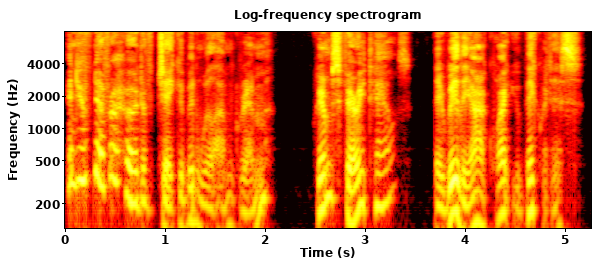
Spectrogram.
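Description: A plump, cheerful lady sweet-maker from an audiobook, acted out by a man. The voice is lifted high and lilts freely in a close, dry recording. The delivery is chatty, gushing and endlessly inquisitive. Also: wildly swooping pitch, brisk, dark tone, slightly rough, dry recording, heavily acted. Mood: chirpy, curious. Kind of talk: audiobook character voice.

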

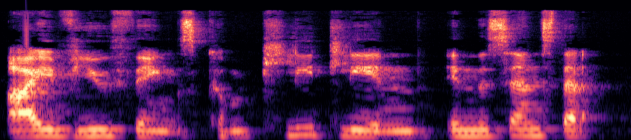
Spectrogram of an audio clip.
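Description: A woman's voice: on the low side, little pitch movement, a little slow. A woman who grew up in Kenya and Australia, founder of a tech design firm, answering interview questions thoughtfully with many fillers and restarts.

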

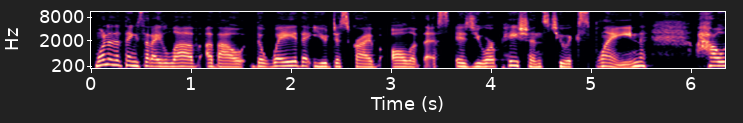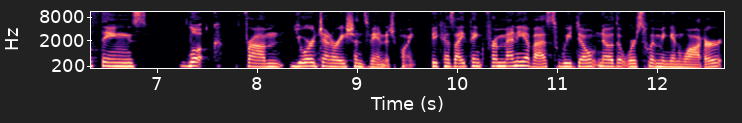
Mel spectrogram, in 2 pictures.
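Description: A woman's voice: medium pitch, no echo, studio quality. A woman hosting a podcast interview, talking in a conversational, reflective way as she frames questions. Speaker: podcast host.

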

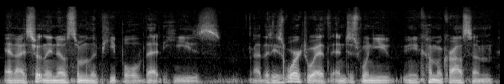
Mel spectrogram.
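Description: A man hosting a podcast, chatting casually and upbeat with quick asides, recorded in a room with his guest. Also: low-pitched, fairly even intonation, a little hiss or hum. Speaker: podcast host. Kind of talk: casual interview and ad read. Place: room in Hawaii, live with guest.

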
